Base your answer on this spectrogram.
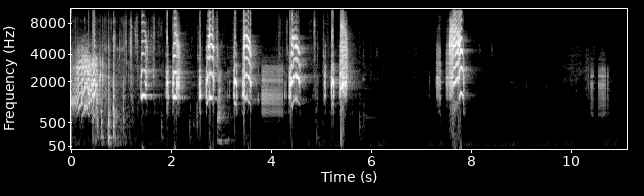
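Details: A frog gives loud, harsh, nasal screams in rapid bursts while being eaten alive by a king ratsnake (Ptyas carinata).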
